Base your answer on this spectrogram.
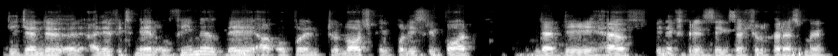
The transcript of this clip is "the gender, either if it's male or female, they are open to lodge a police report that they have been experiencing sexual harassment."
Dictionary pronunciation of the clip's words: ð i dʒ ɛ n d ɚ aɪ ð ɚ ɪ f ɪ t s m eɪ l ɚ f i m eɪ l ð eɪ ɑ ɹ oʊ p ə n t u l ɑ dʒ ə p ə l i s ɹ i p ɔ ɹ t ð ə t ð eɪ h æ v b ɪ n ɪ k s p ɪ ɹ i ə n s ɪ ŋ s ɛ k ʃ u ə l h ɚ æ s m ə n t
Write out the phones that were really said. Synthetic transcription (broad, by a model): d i dʒ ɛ n d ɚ aɪ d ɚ ɪ f ɪ t s m eɪ l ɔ f i m eɪ l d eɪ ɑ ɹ oʊ p ə n t u l ɑ tʃ ə p ə l i s ɹ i p ɔ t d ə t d eɪ h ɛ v b ɪ n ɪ k s p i ɹ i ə n s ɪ ŋ s ɛ k ʃ u ə l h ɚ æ s m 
